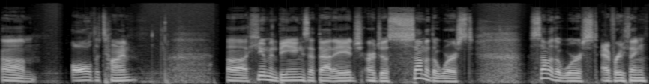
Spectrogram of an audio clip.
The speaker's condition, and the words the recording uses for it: No condition.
